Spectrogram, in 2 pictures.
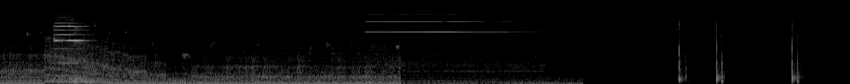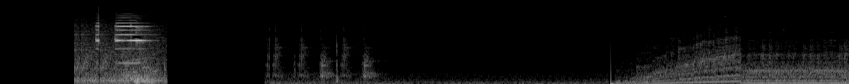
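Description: Elevator doors slide open and shut.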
